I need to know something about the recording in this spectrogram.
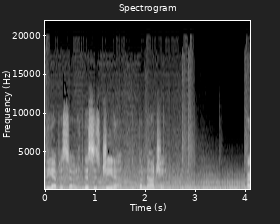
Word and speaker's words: Bonacci: let's get to the episode this is gina bonacci all right ladies and gentlemen a very special episode welcoming to the show it is gina bonacci i nailed it right yes okay great great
